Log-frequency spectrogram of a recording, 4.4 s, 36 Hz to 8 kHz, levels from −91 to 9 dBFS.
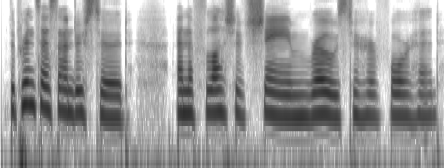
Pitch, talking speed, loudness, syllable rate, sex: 200 Hz, 160 wpm, -17 LUFS, 4.7 syllables/s, female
